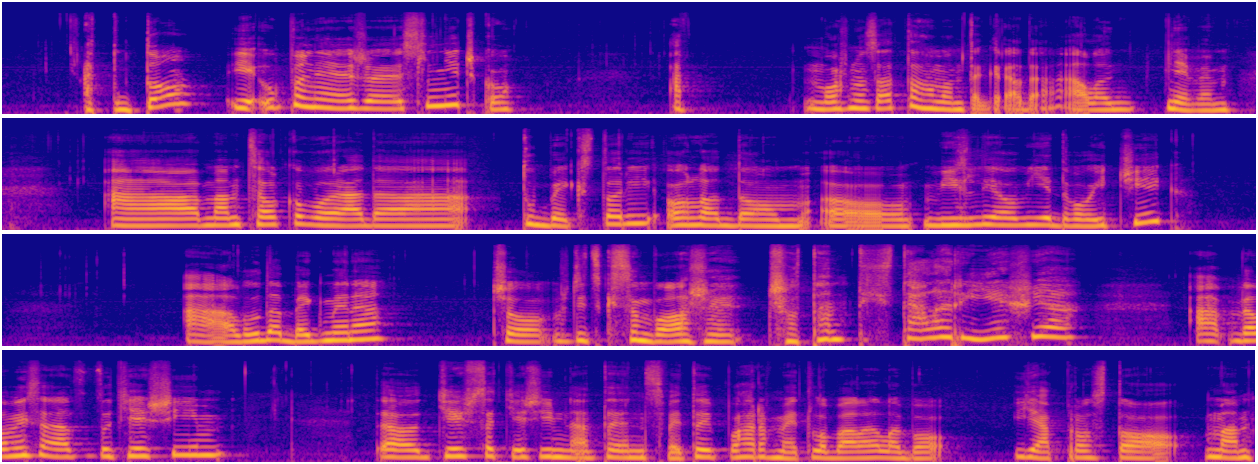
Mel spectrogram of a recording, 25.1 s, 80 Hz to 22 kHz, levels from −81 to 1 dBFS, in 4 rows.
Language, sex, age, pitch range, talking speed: Slovak, female, 20-39, 200-250 Hz, 135 wpm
